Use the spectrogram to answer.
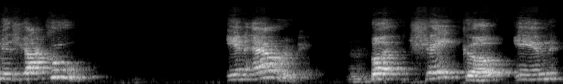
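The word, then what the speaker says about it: Yaqub: right but in Arabic you pronounce their name yaku are you with me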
